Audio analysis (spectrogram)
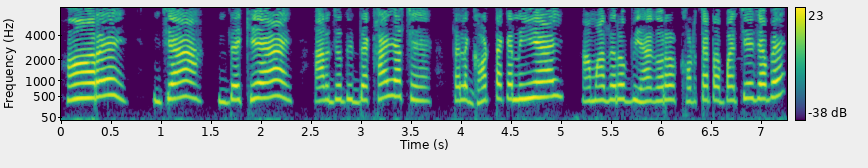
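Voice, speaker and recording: Shrill, scolding village mother. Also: fairly even intonation, fairly quick, sharp tone, no echo. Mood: sarcastic. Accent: Purulia Bengali. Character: scolding, exasperated village mother of grown sons. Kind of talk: amateur cartoon comedy dialogue.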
